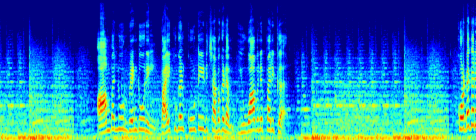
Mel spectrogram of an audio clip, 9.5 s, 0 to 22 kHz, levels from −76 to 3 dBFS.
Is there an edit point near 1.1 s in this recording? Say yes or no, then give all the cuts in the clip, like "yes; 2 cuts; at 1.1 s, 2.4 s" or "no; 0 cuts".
yes; 1 cut; at 1.1 s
